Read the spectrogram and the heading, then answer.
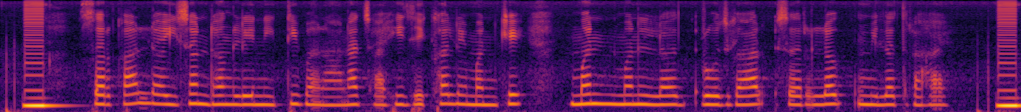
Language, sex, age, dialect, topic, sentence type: Chhattisgarhi, female, 18-24, Western/Budati/Khatahi, banking, statement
